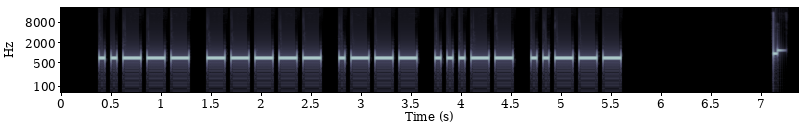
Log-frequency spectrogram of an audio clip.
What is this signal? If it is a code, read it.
Morse code, heard as a keyed tone, about 20 wpm, 700 Hz. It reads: 20J32
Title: Code Groups - 5 Letter:Numbers - 20wpm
